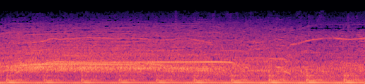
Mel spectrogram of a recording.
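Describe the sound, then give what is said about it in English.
A crowd screams and cheers continuously over a steady, pounding bass beat, with high whoops and shrill cries rising above the loud, unbroken wash of noise. “Hands in the everybody scream!”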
